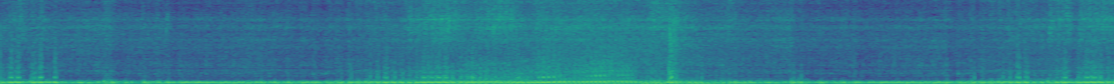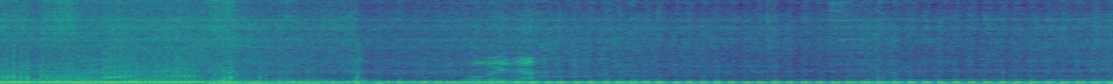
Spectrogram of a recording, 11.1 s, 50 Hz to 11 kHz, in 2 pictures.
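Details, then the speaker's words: NK400 motorcycle after replacing burnt stator: steady, even engine beat with two clean revs rising and settling smoothly, no knocks or misses; charging now 14.8 V, up from dropping to 9–10 V before repair. "Yan, okay na siya. Nagpo-14.8 na, 14.8 na. Okay na yung charging niya."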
